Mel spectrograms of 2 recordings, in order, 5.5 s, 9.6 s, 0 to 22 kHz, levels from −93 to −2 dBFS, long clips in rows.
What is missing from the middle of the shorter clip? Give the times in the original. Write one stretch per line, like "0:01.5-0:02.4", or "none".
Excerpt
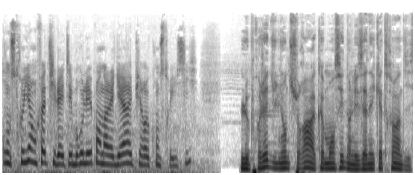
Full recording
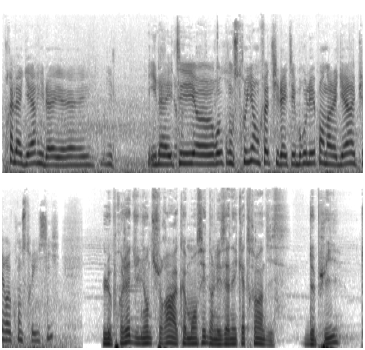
none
